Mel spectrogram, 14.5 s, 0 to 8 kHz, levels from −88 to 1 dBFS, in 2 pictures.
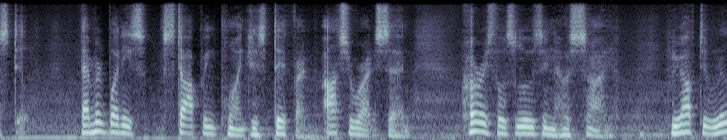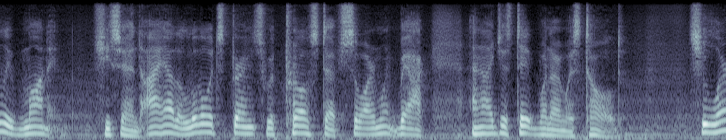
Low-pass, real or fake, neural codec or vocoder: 7.2 kHz; fake; codec, 16 kHz, 0.5 kbps, FunCodec, trained on LibriTTS, 25 frames a second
